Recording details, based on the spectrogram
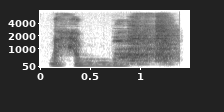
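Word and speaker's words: محبة: Donc, mim avec une voyelle brève fatha, ha et shadda sur le b avec un fatha. Donc, on a 3 voyelles brèves fatha avec une shadda sur le bas. Mahabba.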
